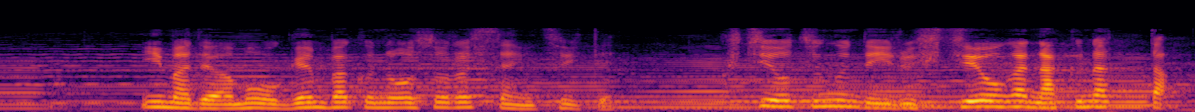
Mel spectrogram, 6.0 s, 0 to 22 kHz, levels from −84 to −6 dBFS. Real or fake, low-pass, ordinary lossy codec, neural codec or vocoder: real; none; none; none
